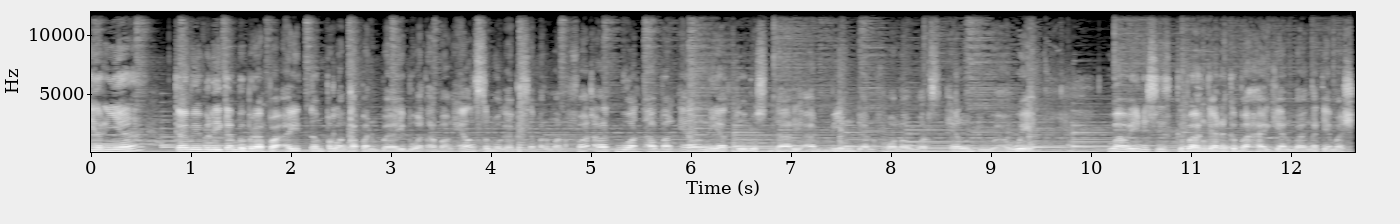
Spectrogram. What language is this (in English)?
Indonesian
